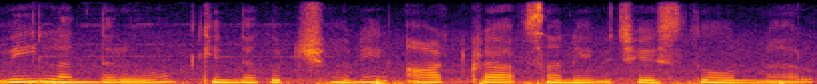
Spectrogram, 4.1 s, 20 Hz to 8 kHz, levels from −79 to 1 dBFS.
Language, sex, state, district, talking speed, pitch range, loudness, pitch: Telugu, female, Andhra Pradesh, Srikakulam, 115 wpm, 215-240 Hz, -15 LUFS, 225 Hz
